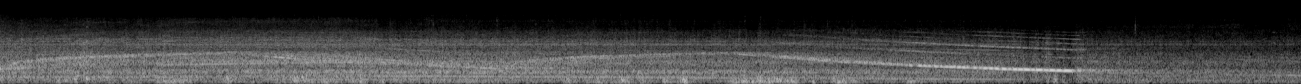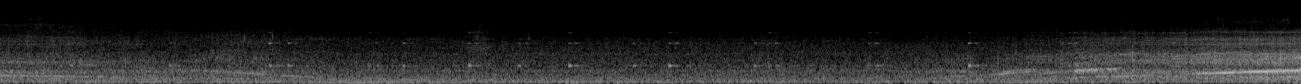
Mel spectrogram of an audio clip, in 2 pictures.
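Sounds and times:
emergency siren wailing: 0.0 - 16.4, 22.4 - 26.0.

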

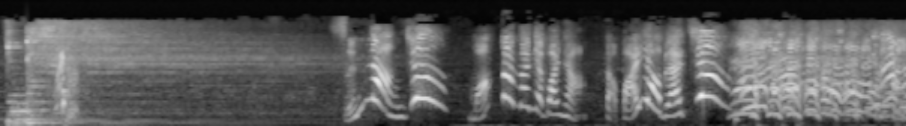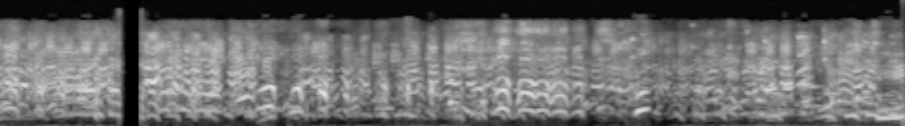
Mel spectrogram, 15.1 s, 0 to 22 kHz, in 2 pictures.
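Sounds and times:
cartoon children laughing: 5.9 - 15.0.

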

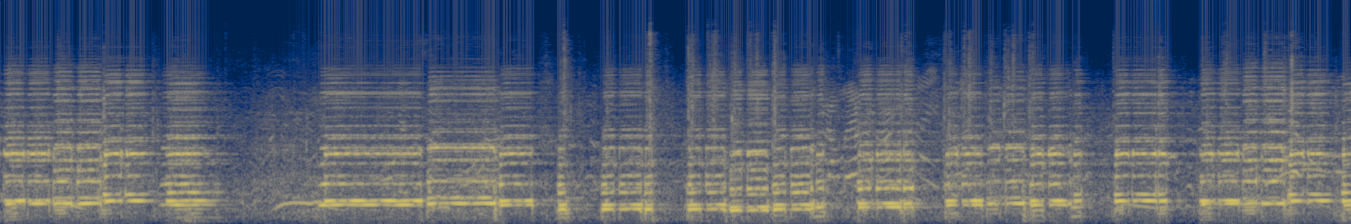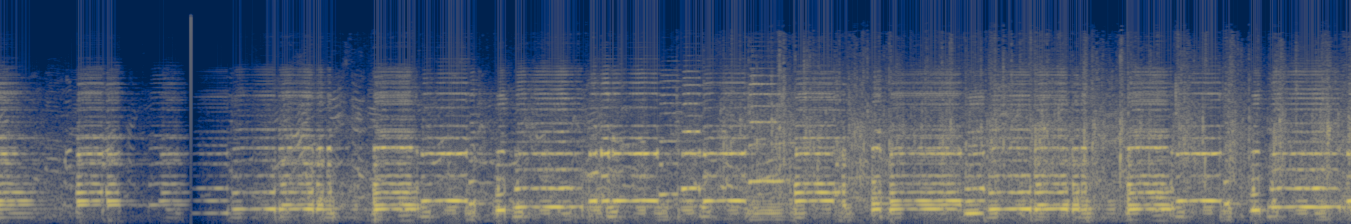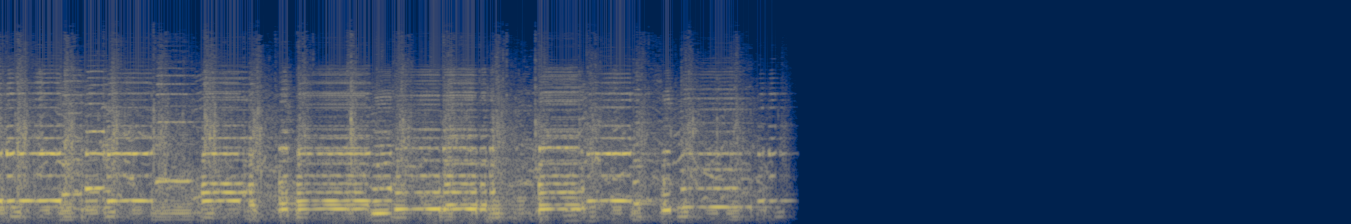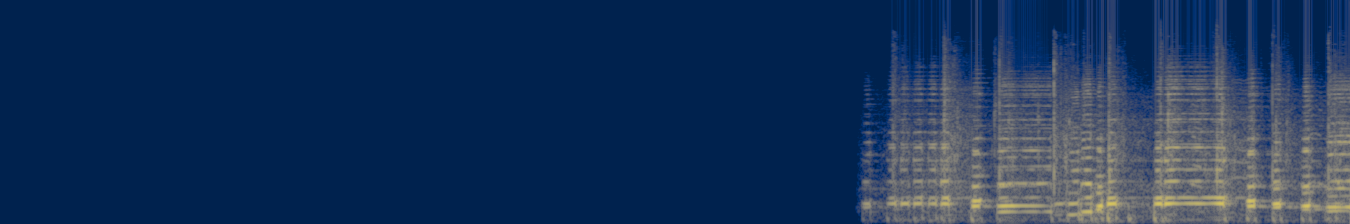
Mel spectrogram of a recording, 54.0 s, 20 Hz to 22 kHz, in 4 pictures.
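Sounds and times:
accordion folk dance music: 0.0 - 35.0, 49.2 - 54.0.

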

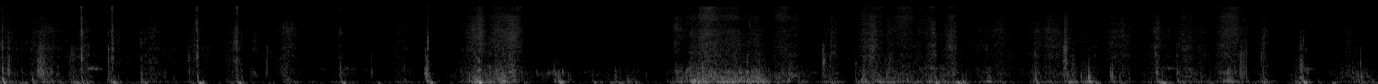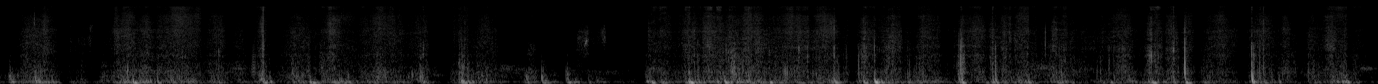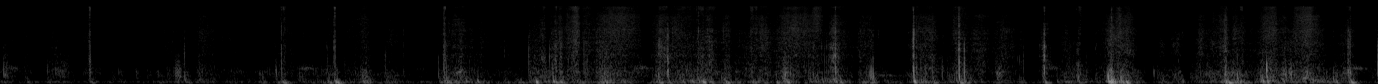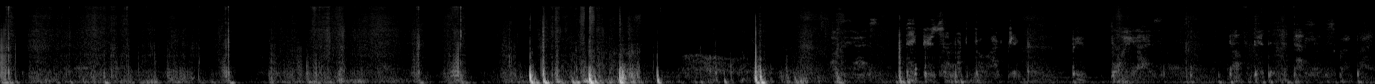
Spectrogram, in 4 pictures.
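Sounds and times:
foam toys rustling and crackling: 0.0 - 55.0.

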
